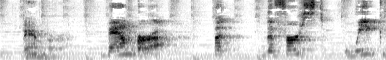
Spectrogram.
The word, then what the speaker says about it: Bamburgh: trying to Reserve and she said Bamburgh I'm like ooh note to self it's just like Edinburgh when it's a burg with an H I'm and don't say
